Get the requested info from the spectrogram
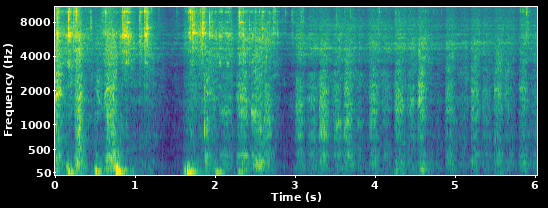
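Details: German Shepherd at play, panting: a few loud breathy huffs at the start, a brief pause, then a steady run of softer, quick rhythmic breaths.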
